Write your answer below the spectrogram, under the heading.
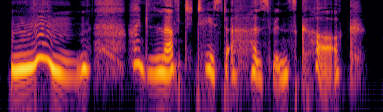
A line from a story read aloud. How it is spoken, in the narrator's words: Becca giggled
